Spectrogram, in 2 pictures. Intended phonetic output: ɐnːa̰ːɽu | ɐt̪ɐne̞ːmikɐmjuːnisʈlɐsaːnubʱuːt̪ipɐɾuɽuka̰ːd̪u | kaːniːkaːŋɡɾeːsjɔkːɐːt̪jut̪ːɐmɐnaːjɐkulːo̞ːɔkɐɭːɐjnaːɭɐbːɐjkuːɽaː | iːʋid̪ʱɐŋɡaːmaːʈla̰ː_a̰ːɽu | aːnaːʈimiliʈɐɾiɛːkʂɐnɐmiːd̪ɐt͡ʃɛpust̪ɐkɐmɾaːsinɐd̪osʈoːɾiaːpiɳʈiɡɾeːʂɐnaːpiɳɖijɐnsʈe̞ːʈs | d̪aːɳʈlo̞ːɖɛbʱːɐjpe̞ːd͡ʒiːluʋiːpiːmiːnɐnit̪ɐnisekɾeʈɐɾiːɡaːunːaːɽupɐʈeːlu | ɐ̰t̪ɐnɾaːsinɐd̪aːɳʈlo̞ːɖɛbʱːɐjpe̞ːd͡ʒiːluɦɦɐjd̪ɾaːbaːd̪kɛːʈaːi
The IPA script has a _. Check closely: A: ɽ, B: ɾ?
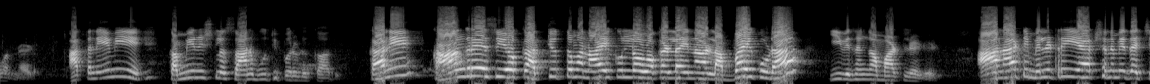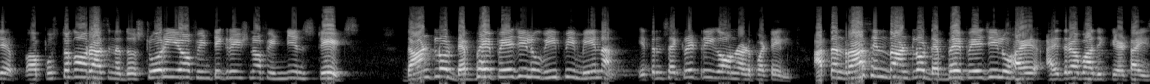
A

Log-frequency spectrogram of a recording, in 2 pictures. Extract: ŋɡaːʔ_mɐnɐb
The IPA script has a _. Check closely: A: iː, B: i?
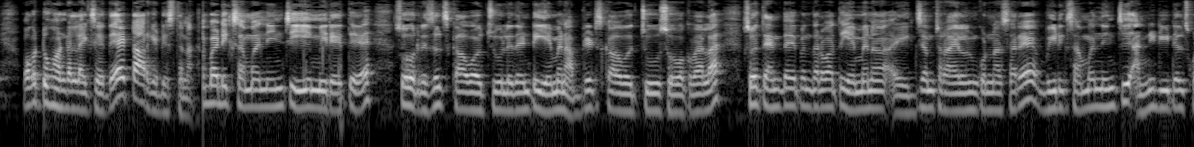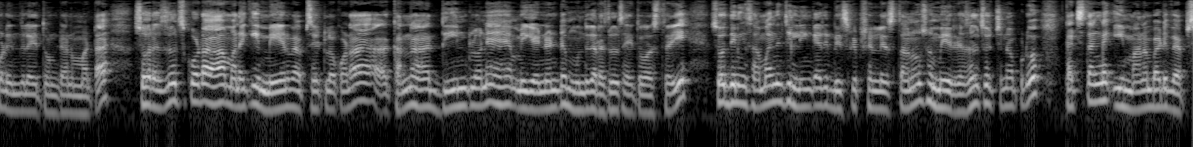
A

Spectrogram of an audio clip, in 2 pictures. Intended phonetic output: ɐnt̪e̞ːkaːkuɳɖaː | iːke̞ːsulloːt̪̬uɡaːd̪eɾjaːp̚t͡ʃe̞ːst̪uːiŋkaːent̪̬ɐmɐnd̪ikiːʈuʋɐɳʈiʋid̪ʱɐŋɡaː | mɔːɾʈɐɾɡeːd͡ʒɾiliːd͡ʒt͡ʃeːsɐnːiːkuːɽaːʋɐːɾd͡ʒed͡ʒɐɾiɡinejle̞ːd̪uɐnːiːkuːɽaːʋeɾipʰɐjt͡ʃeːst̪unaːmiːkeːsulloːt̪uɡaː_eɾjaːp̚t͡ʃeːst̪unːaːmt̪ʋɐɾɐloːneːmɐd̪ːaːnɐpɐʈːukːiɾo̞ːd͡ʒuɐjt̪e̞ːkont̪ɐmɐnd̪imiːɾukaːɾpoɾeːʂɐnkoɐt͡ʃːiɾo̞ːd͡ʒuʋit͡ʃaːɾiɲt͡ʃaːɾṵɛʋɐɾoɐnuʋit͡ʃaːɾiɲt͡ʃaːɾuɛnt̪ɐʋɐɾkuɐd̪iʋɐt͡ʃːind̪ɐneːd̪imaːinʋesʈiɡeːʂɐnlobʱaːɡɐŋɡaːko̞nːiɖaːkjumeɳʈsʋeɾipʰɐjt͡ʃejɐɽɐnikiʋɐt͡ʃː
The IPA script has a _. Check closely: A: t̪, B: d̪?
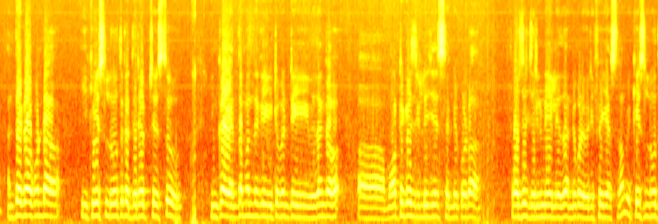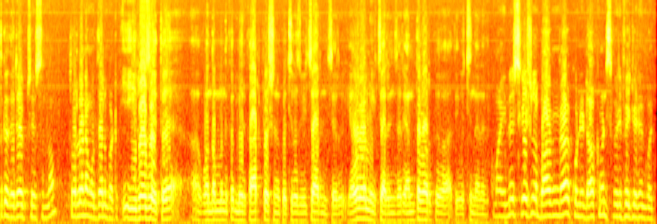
B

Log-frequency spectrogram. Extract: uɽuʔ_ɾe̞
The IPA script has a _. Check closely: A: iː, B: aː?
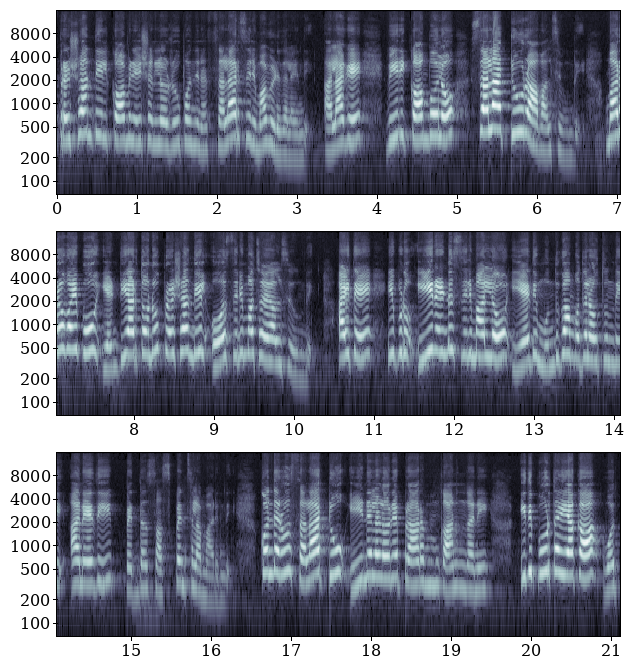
A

